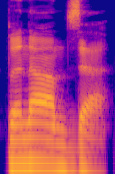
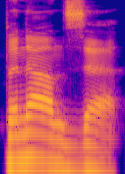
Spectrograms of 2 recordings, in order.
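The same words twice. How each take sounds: The two takes are said the same way.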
